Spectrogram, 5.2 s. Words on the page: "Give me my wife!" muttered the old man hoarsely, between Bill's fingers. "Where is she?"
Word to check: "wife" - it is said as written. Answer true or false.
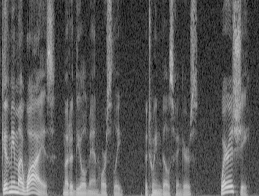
false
